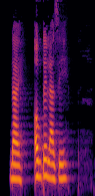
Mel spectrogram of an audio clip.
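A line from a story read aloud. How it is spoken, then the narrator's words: Cold question. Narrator (Vietnamese): vẻ mặt Trần Chiến lạnh lùng, hỏi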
